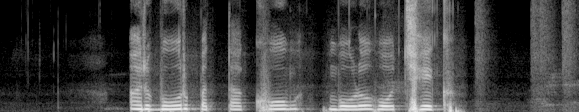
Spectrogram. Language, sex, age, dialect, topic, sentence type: Magahi, female, 18-24, Northeastern/Surjapuri, agriculture, statement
